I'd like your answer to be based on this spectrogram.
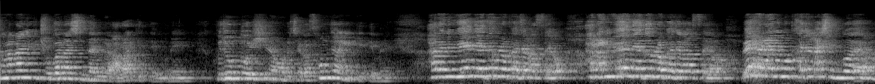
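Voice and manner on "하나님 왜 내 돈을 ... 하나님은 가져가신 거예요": high, loud whiny complaint to God; complaining to God. Retold or imitated. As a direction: wail the grievance up at God. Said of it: "막 이렇게 불평을 했더니". (하나님께 높은 목소리로 투덜대며 따지듯)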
